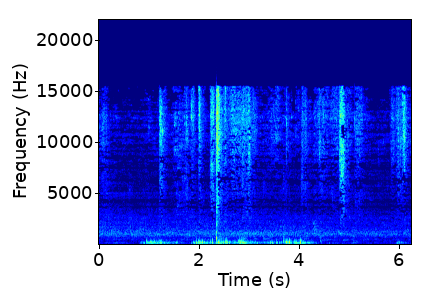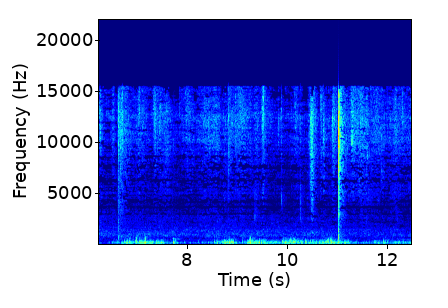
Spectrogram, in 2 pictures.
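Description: Fists and kicks thump against a padded striking shield.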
